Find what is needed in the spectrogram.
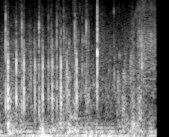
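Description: Baitcasting reel being cranked during a retrieve, giving a run of quick, irregular clicks over a low wash of wind and water. The sound cuts out abruptly at the very end.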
